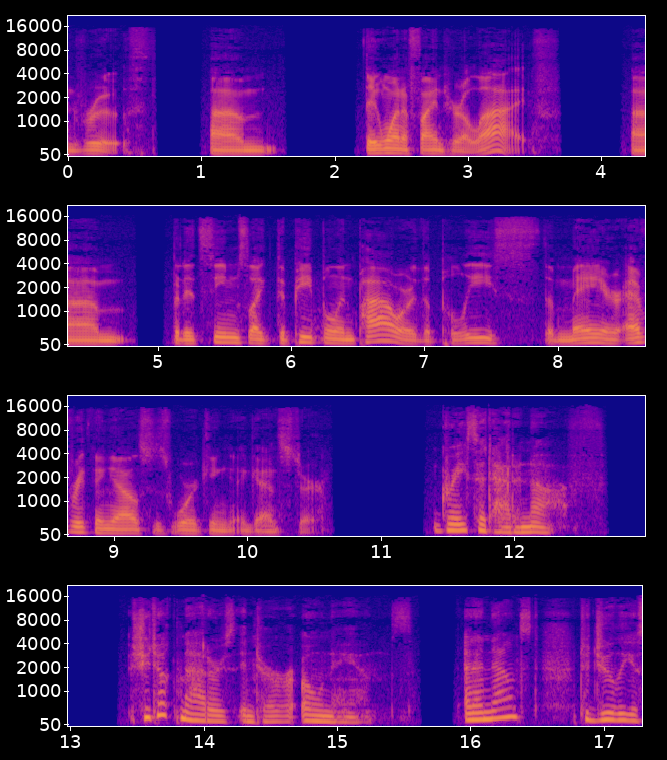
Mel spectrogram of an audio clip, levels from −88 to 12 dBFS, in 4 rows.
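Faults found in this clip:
No faults found in the speech path: room noise sits about 38 dB below speech, and the output mutes to silence in pauses and returns in time for the next sound, losing only very quiet sound.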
